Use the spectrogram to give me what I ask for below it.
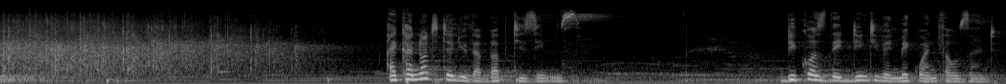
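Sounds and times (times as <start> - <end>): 
audience applause: 0.0 - 3.3
speech: 3.9 - 5.8, 7.9 - 10.0.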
